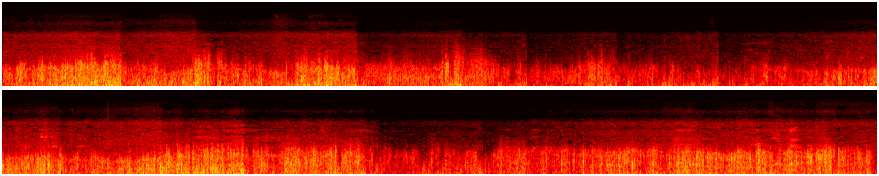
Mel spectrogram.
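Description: Heavy surf breaking on a beach in a sea made rough by an approaching cyclone, with strong wind buffeting the microphone. The sound rises and falls in surges every few seconds.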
